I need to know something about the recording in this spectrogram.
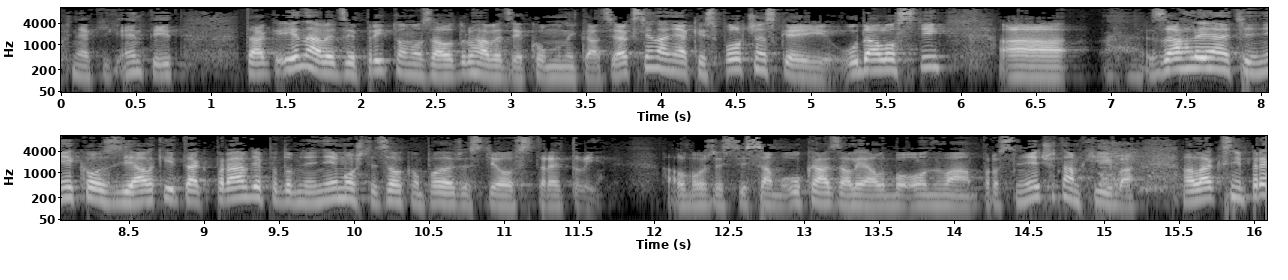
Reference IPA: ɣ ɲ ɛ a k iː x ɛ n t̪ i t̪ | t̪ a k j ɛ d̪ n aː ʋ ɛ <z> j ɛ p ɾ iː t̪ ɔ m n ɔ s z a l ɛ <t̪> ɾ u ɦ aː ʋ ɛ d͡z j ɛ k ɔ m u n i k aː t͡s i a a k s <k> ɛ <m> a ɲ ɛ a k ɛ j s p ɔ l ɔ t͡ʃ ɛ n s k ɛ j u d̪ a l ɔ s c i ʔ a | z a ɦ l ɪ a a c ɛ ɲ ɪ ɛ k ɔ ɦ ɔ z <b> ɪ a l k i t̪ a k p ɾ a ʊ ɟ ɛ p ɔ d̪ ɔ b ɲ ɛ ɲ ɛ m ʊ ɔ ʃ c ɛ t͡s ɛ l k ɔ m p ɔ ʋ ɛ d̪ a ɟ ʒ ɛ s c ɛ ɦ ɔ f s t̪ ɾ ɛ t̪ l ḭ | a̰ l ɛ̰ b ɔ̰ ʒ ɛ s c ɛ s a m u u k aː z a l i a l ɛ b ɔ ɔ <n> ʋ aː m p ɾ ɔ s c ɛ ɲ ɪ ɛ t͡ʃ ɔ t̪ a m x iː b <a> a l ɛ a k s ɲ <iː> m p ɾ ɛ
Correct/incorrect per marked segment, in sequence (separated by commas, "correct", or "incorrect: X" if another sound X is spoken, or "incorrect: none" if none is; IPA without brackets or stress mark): incorrect: d͡z, incorrect: d̪, incorrect: c, incorrect: n, incorrect: ɟ, correct, correct, incorrect: i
